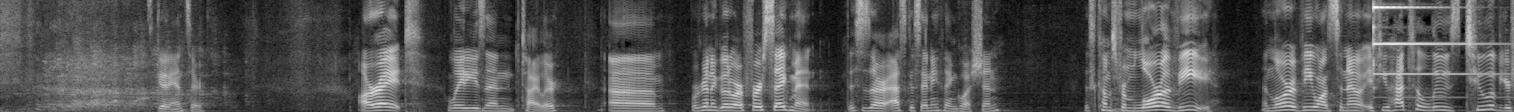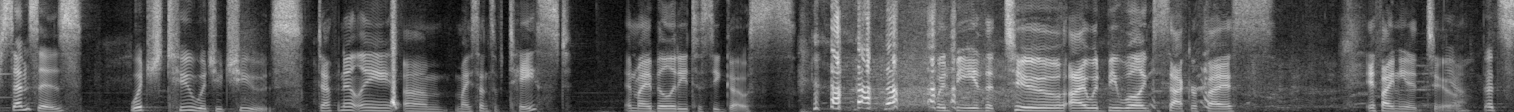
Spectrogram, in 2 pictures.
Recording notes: A special episode recorded in front of a studio audience!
